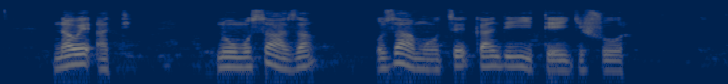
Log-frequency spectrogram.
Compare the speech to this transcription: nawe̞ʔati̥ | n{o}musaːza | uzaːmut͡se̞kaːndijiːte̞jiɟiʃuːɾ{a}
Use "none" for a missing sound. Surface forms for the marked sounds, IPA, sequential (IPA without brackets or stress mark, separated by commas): u, a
